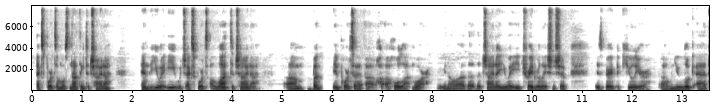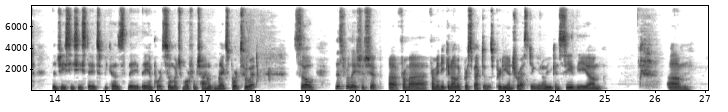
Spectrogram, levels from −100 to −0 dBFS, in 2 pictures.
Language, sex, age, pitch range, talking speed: English, male, 40-59, 100-125 Hz, 170 wpm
